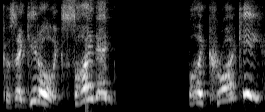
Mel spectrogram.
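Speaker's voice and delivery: put-on excited, high and loud Australian accent. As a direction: exclaim it like an over-excited Aussie. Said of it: "I sometimes like the Australian accent".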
